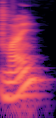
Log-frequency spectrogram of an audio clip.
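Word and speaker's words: מים: la que estamos utilizando acá ahí ya tenemos my aguas recordemos que este sonido de yod lo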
